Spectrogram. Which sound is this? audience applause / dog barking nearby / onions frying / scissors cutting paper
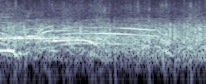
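audience applause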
